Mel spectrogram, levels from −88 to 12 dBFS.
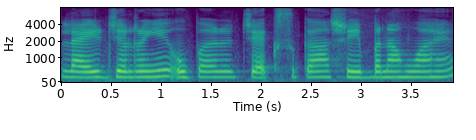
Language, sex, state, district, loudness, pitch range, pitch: Hindi, female, Chhattisgarh, Korba, -16 LUFS, 225-235 Hz, 230 Hz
